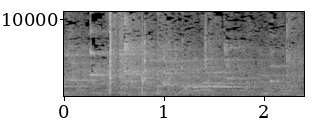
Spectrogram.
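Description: A badminton racket strikes the shuttlecock once, a sharp crack about half a second in, during a doubles rally.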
